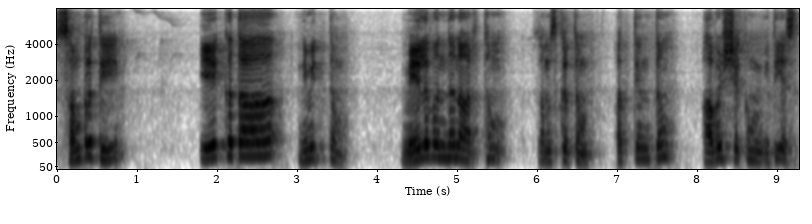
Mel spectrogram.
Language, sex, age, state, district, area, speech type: Sanskrit, male, 18-30, West Bengal, Alipurduar, rural, spontaneous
